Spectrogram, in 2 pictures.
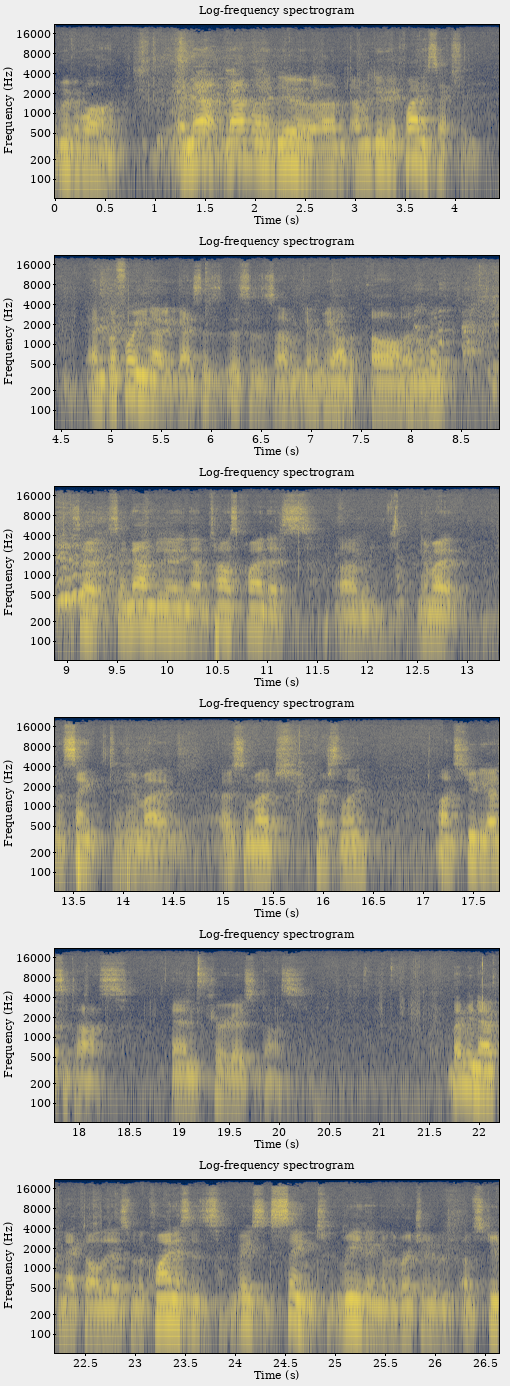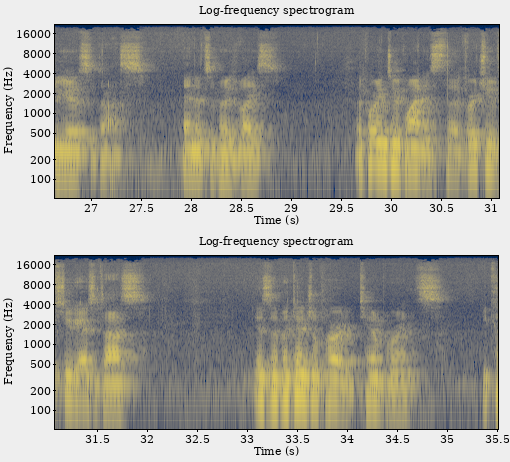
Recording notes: Thomas Aquinas Lecture at Christendom College.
